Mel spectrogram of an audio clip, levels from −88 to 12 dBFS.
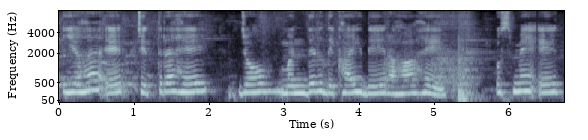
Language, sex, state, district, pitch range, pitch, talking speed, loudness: Hindi, female, Madhya Pradesh, Dhar, 210-245 Hz, 230 Hz, 105 wpm, -13 LUFS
